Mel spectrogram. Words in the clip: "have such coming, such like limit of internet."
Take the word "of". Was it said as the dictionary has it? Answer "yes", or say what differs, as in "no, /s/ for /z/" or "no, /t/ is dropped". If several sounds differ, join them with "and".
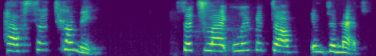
no, /p/ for /v/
